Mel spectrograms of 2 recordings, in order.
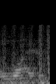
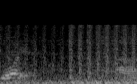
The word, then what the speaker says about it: lawyer: By any means, most of those people are liars. I'm sorry, I mispronounce that all the time. It's lawyer.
